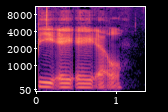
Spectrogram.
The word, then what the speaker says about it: Baal: Which I think should be pronounced Baal. I think that sounds much more sinister. – I think that does sound more sinister, and I think that's probably closer to the original pronunciation.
